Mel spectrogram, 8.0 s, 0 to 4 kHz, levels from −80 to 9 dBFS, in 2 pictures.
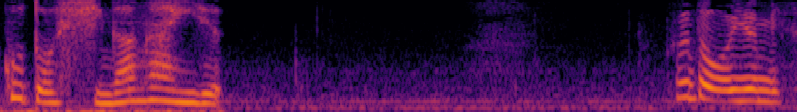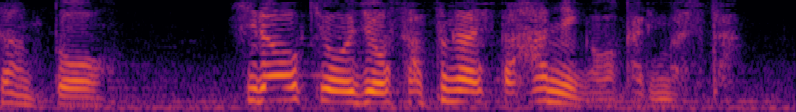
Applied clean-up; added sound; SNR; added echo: none; none; none; none.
